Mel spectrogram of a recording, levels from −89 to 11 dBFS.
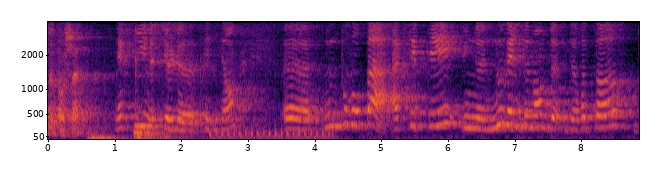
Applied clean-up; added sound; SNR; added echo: none; Gunshot, gunfire; 15 dB; reverberation time 1.4 s.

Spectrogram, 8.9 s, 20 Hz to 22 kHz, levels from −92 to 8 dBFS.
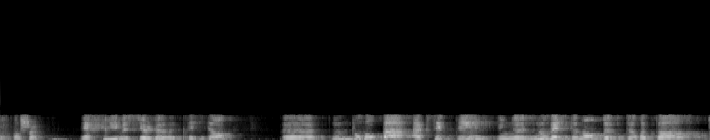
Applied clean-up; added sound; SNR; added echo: neural mask model DeepFilterNet 3.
